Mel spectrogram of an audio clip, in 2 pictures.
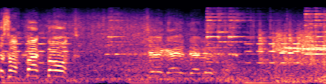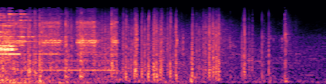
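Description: Anti-aircraft shells burst in loud, rumbling explosions.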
